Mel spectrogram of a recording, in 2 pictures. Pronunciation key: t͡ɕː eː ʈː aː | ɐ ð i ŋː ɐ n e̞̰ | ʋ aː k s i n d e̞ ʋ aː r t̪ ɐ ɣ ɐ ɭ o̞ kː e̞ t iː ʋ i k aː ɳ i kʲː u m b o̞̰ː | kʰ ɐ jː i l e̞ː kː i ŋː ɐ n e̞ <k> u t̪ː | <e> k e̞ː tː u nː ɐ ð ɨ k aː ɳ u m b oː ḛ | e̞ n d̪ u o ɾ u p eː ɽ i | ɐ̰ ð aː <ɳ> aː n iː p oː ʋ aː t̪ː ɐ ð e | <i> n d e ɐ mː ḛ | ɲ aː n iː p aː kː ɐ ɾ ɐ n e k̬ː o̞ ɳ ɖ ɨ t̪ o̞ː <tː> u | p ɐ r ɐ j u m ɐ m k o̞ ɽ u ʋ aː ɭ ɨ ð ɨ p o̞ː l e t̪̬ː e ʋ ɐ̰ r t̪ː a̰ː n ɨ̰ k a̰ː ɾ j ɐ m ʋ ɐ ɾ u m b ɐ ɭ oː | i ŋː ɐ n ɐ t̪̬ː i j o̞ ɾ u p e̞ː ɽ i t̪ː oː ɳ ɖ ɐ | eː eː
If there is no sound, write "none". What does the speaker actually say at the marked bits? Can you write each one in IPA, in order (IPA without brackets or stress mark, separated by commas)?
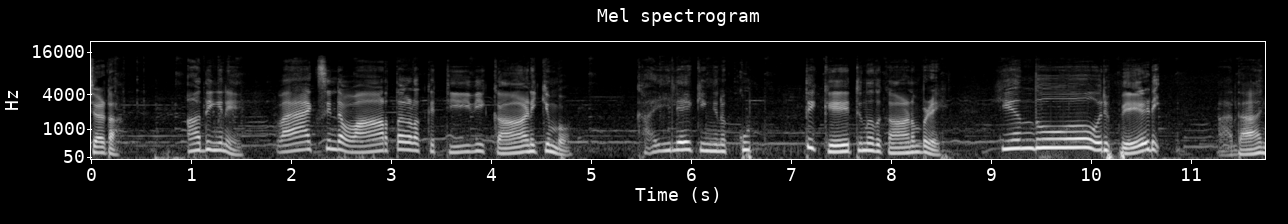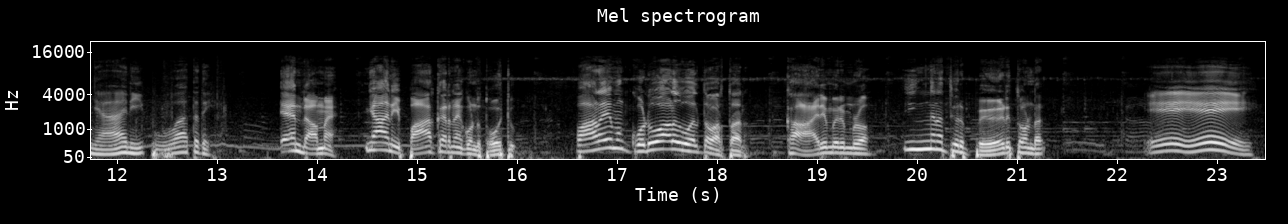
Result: k, i, ɲ, e, tː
